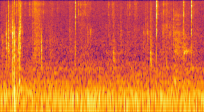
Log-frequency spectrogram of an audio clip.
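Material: Plastic.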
